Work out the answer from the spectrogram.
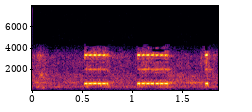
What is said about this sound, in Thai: มีสายเข้าเชิญนะครับ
